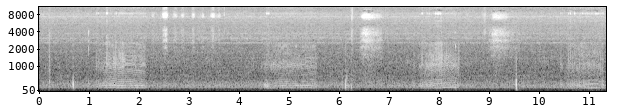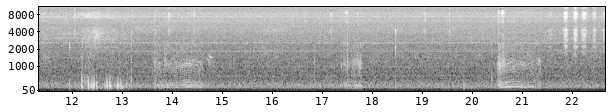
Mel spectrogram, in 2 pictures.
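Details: Small sleeping female pet snoring: soft, irregular snoring breaths over steady room hum.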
